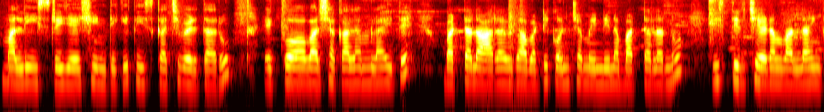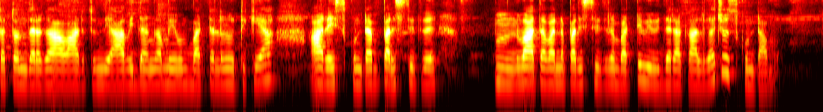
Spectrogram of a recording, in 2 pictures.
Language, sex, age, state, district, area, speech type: Telugu, female, 30-45, Andhra Pradesh, Srikakulam, urban, spontaneous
